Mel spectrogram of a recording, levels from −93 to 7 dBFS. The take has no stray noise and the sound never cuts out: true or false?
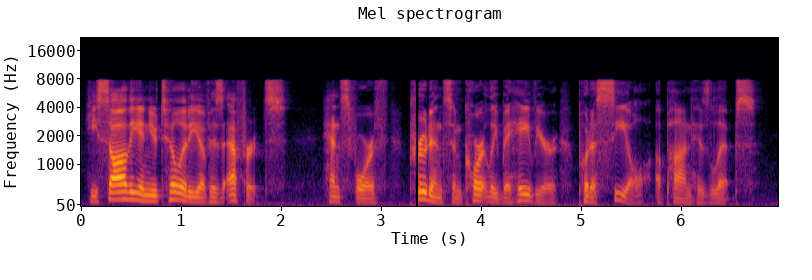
false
